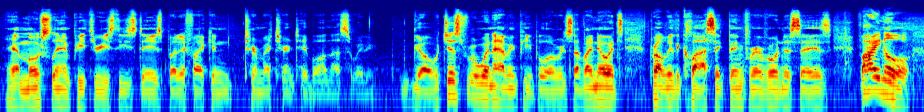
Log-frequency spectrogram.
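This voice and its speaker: A man in his twenties, a band member guesting on a podcast, talking in an easygoing, chatty way. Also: on the low side. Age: 20s. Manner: easygoing, chatty, quick to laugh. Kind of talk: casual interview chat.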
